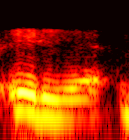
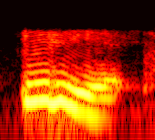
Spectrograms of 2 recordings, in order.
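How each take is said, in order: First: Said in the usual way. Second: Short mock yell, pitched high then falling; demonstrated yell. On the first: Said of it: "when they hear". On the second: Worker venting at a caller on mute, mock yell. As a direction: call it out like a muted-phone outburst. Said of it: "I will mute the phone and I will yell".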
